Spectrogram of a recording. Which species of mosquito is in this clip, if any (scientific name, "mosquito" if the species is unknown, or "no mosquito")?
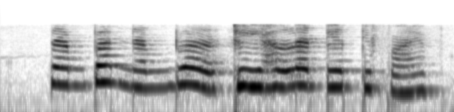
no mosquito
